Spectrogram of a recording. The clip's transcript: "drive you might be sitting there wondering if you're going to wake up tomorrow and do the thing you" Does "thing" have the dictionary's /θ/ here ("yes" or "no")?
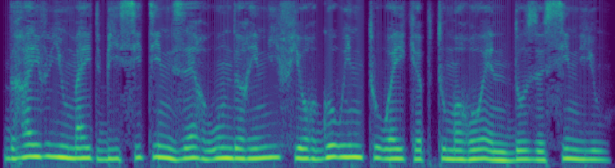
no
